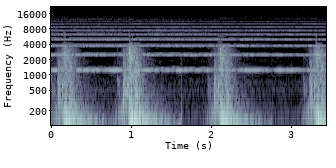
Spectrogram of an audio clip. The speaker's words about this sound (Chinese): 在一个月黑风高。伸手不见五指的晚上，我听到门外传来有节奏的敲门声。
